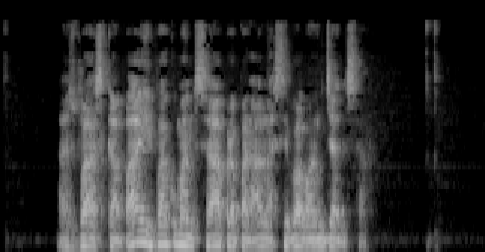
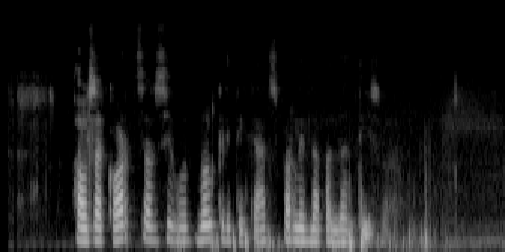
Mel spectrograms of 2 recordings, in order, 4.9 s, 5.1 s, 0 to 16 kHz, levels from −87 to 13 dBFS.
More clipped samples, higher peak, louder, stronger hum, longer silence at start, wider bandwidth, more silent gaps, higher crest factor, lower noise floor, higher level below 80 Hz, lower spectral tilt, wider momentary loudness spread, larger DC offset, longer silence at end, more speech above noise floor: neither; first, -2 dBFS vs -6 dBFS; first, -19 LUFS vs -25 LUFS; neither; second, 0.6 s vs 0.75 s; first, 11.5 kHz vs 7.4 kHz; neither; about the same, 20 dB vs 20 dB; first, -69 dBFS vs -59 dBFS; first, -50 dBFS vs -56 dBFS; second, -4.5 dB/octave vs -9 dB/octave; second, 8 LU vs 19 LU; neither; second, 0.5 s vs 0.75 s; first, 50 dB vs 34 dB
